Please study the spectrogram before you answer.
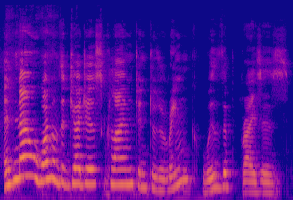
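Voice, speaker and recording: A woman reading a children's book aloud with expressive, dramatic emphasis. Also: sits high, slow pace. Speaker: reader. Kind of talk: storybook read-aloud.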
